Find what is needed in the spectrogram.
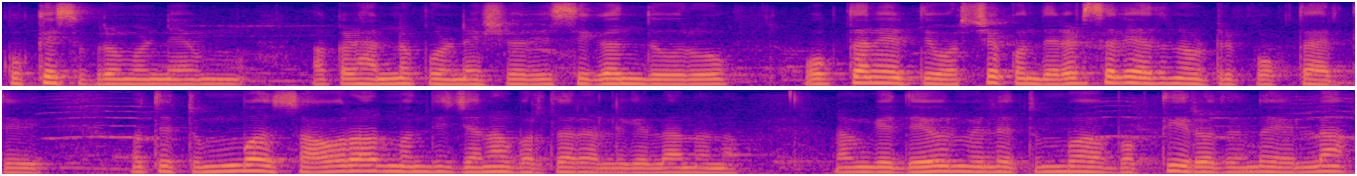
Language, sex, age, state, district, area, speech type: Kannada, female, 45-60, Karnataka, Bangalore Urban, urban, spontaneous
